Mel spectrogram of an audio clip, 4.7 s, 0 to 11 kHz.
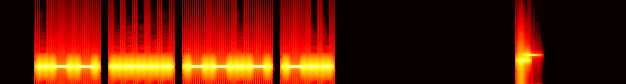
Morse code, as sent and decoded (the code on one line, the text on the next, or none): .-- ..... --.- -..
W5QD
